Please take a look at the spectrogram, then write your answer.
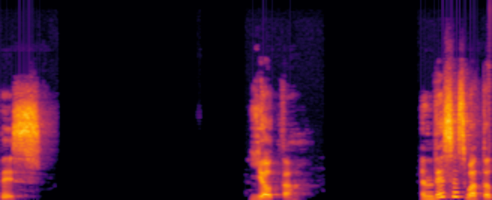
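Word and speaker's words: γιώτα: is a vowel that you may have heard called iota in Greek though it is called Yota and it makes the sound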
